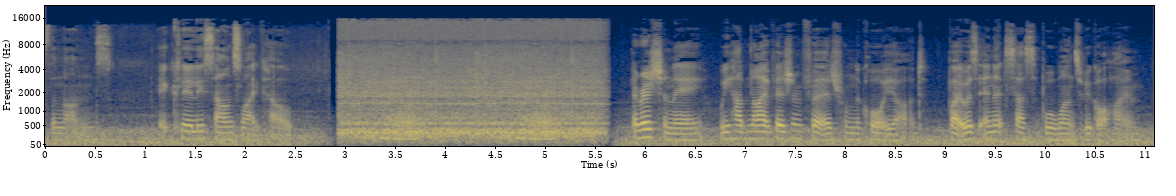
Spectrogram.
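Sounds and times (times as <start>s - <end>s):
loud steady hiss: 3.0s - 5.7s.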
